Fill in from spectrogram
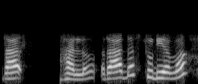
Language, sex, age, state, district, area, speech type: Tamil, female, 18-30, Tamil Nadu, Thoothukudi, rural, conversation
